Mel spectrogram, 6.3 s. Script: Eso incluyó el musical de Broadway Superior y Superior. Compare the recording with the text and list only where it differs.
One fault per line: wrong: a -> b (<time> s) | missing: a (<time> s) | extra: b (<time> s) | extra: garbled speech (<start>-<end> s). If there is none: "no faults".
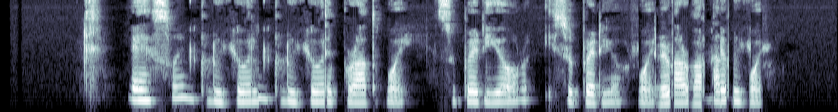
wrong: musical -> incluyó (1.9 s)
extra: garbled speech (4.8-5.7 s)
